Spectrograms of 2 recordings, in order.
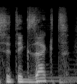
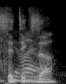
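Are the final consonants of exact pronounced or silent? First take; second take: pronounced; silent. First: The final consonants of exact are pronounced. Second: The final consonants of exact are silent. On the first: "Moi je dis c'est exact" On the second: "il y a des gens qui disent c'est exact"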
